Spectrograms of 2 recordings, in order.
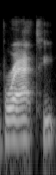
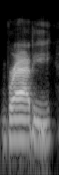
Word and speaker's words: Braddy: say it's it's bratty with two D's but pronounce it like bratty bratty the bratty little think of bratty kiddy little kid.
